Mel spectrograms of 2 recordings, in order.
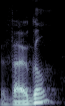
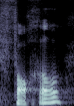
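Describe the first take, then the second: First: The name is said in an American accent. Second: The name is said in a South African accent.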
